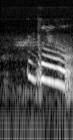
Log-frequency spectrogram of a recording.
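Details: Playing kitten giving a single drawn-out meow, about a second long, tonal and sliding gently downward in pitch with clear harmonics, ending in a short rougher burst; quiet background.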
